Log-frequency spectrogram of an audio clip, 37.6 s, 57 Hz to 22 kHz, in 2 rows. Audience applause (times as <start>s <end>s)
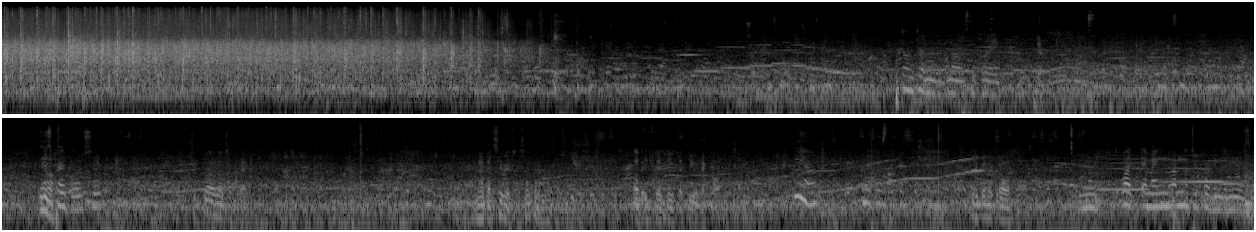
0.0s 8.6s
